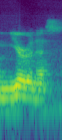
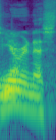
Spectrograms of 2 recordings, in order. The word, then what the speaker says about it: Uranus: Most people don't, but we scientists are anally retentive about the pronunciation of Uranus.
